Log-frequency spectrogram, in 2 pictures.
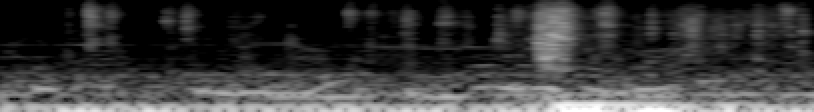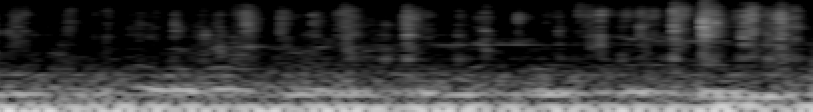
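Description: Foil booster pack wrapper crinkling and crackling as hands work it open, in a run of quick crackles with one louder crackle about two seconds in.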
